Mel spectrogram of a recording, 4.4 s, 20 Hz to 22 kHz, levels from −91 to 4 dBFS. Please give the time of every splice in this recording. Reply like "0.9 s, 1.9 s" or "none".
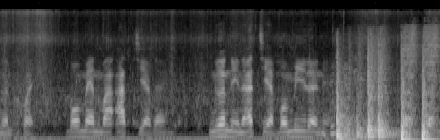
3.3 s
